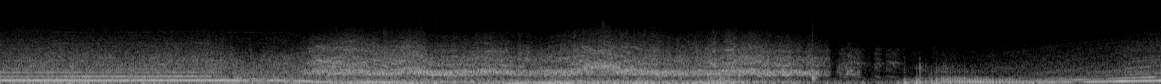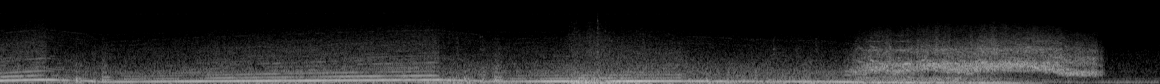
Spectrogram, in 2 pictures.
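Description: Porsche race car in the Assetto Corsa Evo racing game, engine rising and falling through gear shifts with repeated tire skids and squeals, loud and continuous with a brief dip in the middle.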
